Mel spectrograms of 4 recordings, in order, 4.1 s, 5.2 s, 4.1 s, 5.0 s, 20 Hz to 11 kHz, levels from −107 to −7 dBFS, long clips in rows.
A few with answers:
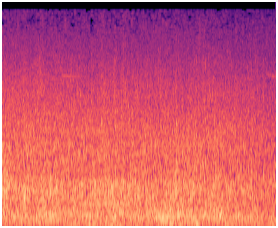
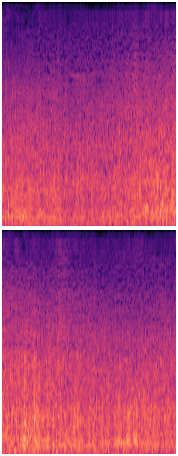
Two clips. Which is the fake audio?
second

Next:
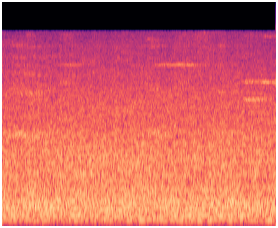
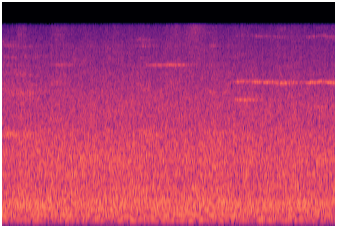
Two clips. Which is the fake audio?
first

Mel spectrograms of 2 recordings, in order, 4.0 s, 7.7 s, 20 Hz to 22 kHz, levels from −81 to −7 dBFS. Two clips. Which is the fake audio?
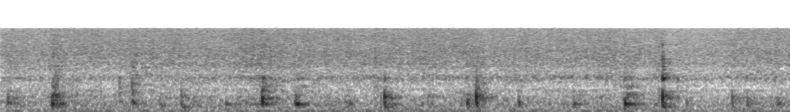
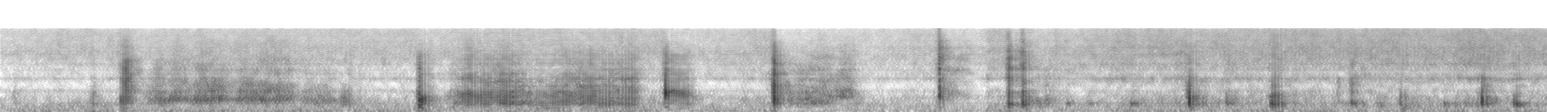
second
